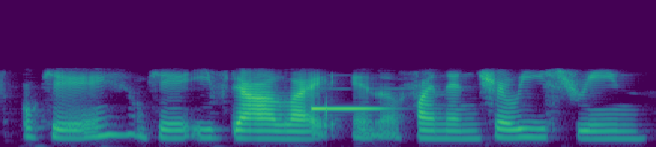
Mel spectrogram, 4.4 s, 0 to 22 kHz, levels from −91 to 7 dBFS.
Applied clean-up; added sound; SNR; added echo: classical method log-MMSE.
